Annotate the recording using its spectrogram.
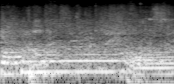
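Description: Band music in long held low notes that change pitch twice, over crowd chatter.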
